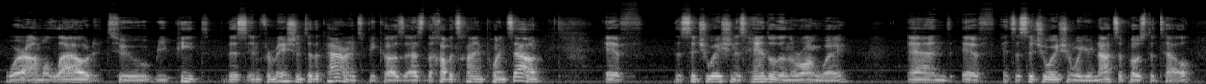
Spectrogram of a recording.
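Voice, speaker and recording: This man's voice sits on the lower side, with a fairly bright tone and a moderate pace. As a teacher in an informal religious lesson, he reads a text aloud and then unpacks it conversationally, punctuating his explanation with "right?".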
